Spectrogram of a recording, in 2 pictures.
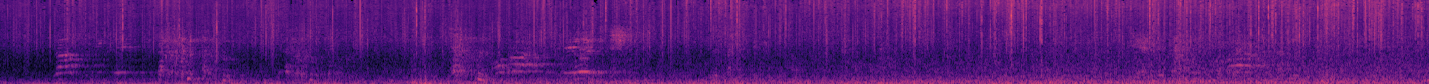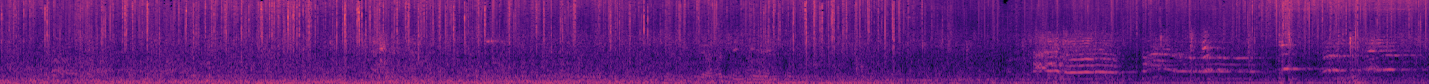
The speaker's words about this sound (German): Nun kommt der Zug. Wir hören bereits das Geräusch seiner Einfahrt. Machen wir einen Augenblick Halt und hören wir, wie er einfährt.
